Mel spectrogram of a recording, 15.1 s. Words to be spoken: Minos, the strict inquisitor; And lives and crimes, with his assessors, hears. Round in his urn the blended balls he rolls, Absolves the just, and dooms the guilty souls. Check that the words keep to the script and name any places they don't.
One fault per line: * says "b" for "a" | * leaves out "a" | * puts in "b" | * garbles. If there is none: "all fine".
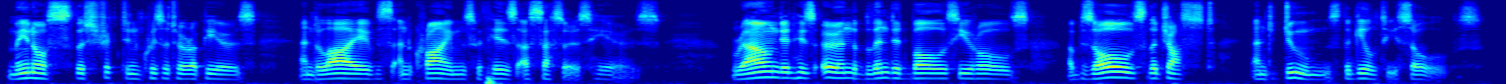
* puts in "appears"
